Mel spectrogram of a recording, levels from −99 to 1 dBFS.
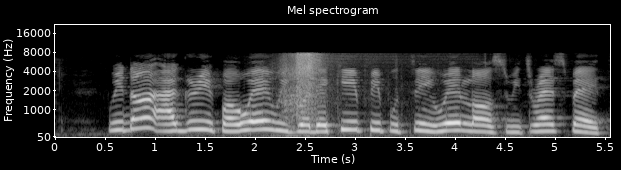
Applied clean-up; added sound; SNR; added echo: none; Fireworks; 15 dB; none.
